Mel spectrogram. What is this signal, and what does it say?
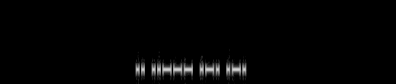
Morse code, heard as a keyed tone, about 44 wpm, 690 Hz. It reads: I2RR
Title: DXCC-100 Call Signs - 4 Characters - 45wpm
